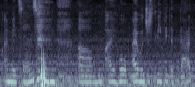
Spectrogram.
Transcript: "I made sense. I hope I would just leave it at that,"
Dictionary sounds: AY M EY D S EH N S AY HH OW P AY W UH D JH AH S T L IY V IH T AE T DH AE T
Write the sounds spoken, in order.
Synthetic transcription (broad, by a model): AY M EY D S EH N S AY HH OW P AY W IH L JH AH S T L IY V IH T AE T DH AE T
